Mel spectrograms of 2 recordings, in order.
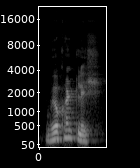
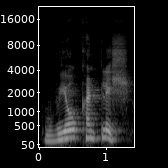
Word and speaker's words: wöchentlich: Weekly, that means wöchentlich. Now O is basically carrying umlaut. That means E plus O. So it sounds like EO.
